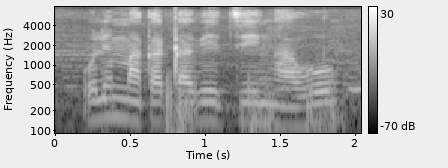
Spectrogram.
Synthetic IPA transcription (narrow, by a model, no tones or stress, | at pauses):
ʊ̰lɪmakʼaǃabet͡sʼiŋ̩ɦahʊ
